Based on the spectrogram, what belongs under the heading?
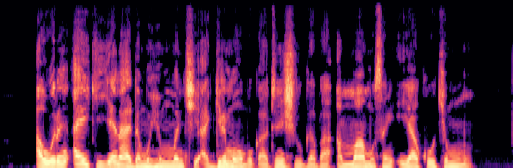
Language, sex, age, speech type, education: Hausa, male, 15-29, spontaneous, tertiary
